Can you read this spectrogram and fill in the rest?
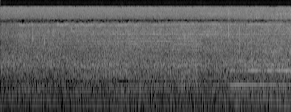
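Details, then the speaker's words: Furnace with an internally failed blower relay on its control board, after a Honeywell fan timer install: steady rushing airflow with a faint low hum, blower on and compressor running, refrigerant heard flowing through the line set; normal operation. "Fans on and the compressor's running. I can hear the Freon going through the line set."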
